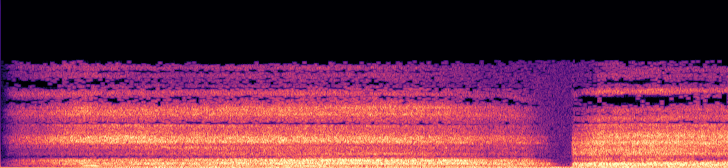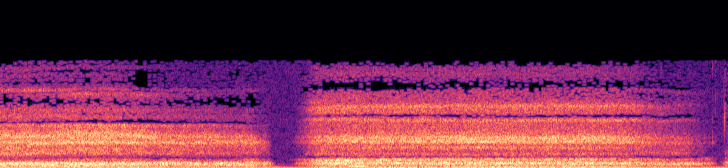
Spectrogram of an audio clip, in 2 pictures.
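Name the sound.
ujjayi breathing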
